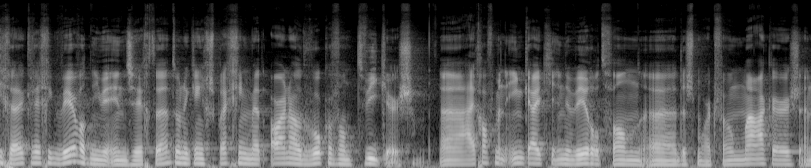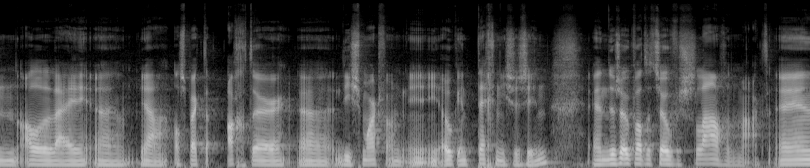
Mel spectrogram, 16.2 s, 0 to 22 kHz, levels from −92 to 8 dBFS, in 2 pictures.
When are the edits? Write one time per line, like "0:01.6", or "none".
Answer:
none

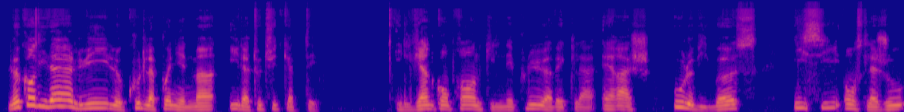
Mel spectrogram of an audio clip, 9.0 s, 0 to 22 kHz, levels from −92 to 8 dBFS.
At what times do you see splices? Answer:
none

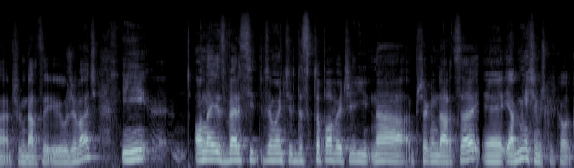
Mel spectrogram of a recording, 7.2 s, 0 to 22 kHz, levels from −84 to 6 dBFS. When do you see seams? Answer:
0:01.5
0:06.0

